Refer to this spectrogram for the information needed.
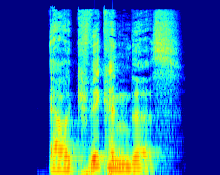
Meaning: strong/mixed nominative/accusative neuter singular of erquickend
- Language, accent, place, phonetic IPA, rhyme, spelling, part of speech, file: German, Germany, Berlin, [ɛɐ̯ˈkvɪkn̩dəs], -ɪkn̩dəs, erquickendes, adjective, De-erquickendes.ogg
